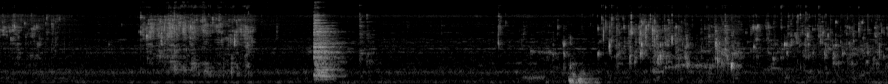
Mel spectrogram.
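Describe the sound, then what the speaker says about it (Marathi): Green grapes are washed by hand in a bowl of water, giving bursts of splashing and dripping with a sharp clink in between, fairly close and without talk. "आणखीन एका पाण्यात धुवून घ्यायचं याला."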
